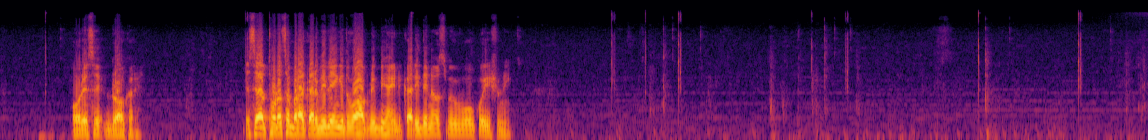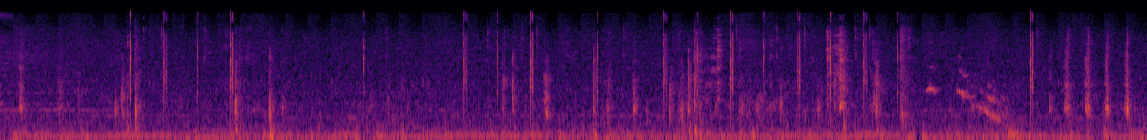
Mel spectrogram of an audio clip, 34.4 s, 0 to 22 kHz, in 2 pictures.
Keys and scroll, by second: 9.7 ctrl+space, 19.0 ctrl+space, 24.6 ctrl+space.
